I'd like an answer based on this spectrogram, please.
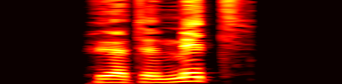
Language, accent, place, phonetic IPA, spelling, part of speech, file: German, Germany, Berlin, [ˌhøːɐ̯tə ˈmɪt], hörte mit, verb, De-hörte mit.ogg
- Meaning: inflection of mithören: 1. first/third-person singular preterite 2. first/third-person singular subjunctive II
